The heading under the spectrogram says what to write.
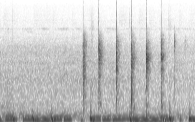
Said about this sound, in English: So you clapping? Yes, because he shut me up.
